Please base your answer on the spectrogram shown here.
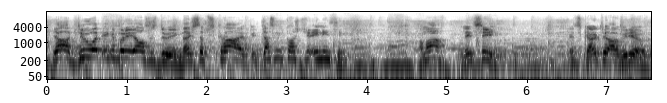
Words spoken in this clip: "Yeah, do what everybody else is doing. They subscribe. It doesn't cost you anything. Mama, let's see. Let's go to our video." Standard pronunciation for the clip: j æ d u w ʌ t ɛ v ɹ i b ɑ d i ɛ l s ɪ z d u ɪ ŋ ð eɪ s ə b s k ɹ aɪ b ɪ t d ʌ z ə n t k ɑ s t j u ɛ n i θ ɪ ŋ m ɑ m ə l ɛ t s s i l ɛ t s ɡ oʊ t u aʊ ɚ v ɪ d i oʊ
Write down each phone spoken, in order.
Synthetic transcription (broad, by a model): j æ d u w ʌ t ɛ v ɹ i b ɑ d i ɛ l s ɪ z d u ɪ ŋ ð eɪ s ə b s k ɹ aɪ b ɪ t d ʌ z ə n t k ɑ s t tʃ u ɛ n i θ ɪ ŋ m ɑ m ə l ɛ t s s i l ɛ t s ɡ oʊ t u aʊ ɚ v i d i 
